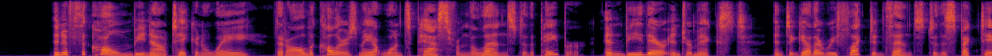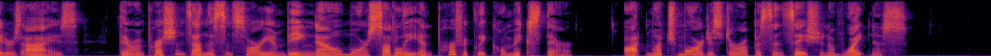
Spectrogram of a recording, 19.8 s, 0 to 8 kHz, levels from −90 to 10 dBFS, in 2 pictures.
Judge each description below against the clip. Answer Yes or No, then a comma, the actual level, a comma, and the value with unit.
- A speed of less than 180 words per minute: Yes, average, 170 wpm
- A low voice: No, medium, 185 Hz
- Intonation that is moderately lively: Yes, average, 4.7 semitones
